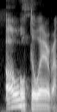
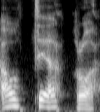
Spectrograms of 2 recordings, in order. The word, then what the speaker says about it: Aotearoa: And from your learnings as an Indigenous man of New Zealand, or Aotearoa. Am I pronouncing that right? Aotearoa. Aotearoa. So Aotearoa. Yeah, beautiful.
